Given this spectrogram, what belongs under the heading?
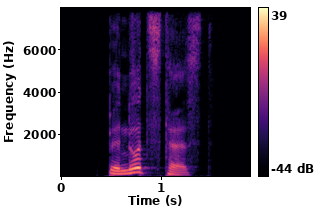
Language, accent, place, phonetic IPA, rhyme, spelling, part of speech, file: German, Germany, Berlin, [bəˈnʊt͡stəst], -ʊt͡stəst, benutztest, verb, De-benutztest.ogg
- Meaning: inflection of benutzen: 1. second-person singular preterite 2. second-person singular subjunctive II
